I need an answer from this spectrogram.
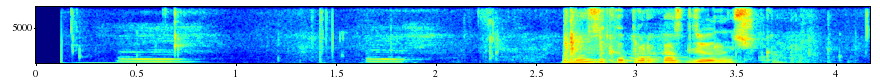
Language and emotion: Russian, neutral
